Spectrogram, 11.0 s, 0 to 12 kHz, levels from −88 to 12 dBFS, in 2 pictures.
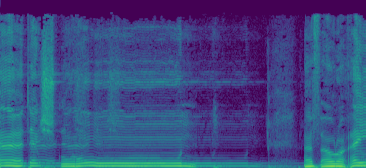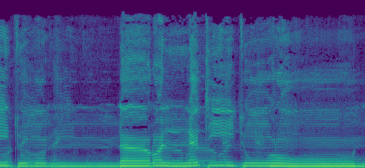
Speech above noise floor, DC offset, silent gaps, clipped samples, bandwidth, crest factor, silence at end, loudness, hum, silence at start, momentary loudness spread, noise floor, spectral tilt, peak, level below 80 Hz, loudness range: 26 dB; under 0.1%; none; under 0.1%; 11.5 kHz; 14 dB; 0 s; -18 LUFS; none; 0 s; 9 LU; -42 dBFS; -6 dB/octave; -4 dBFS; -50 dBFS; 5 LU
